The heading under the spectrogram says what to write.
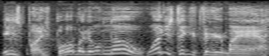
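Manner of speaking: very high, squeaky, swooping cartoon voice. Saying he can't do the character, then trying a SpongeBob's Patrick voice. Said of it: "I can't do SpongeBob Patrick. That'd be like".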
